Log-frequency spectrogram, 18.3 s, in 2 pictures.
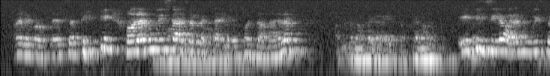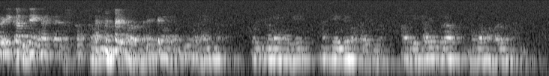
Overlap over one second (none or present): present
